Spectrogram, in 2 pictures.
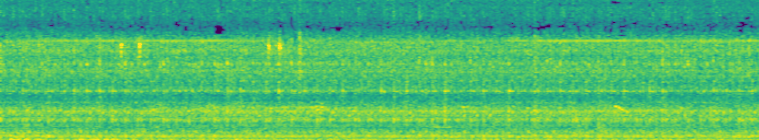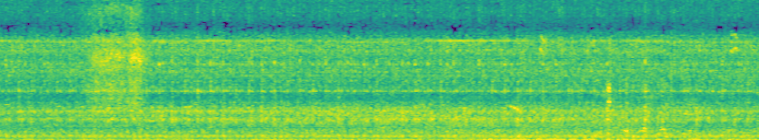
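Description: A train rumbles past at a level crossing.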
